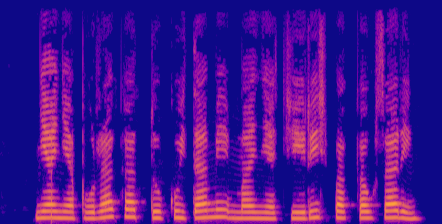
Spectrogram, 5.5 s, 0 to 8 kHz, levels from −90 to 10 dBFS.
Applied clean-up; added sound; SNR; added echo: none; none; none; none.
